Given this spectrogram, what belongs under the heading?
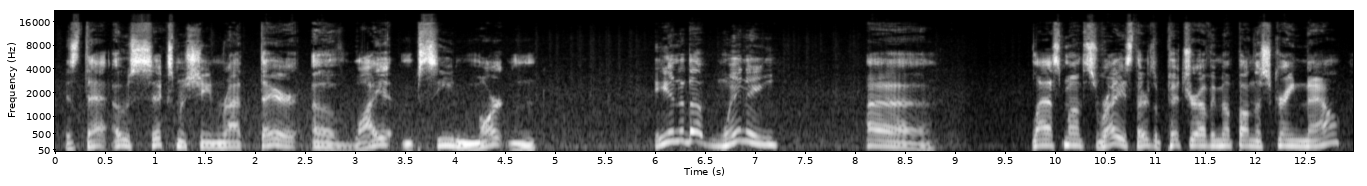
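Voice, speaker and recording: Animated male race play-by-play caller. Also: mid-range voice, slight background noise. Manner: lively, animated calling with filler pauses. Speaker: play-by-play commentator. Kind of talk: live race commentary.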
